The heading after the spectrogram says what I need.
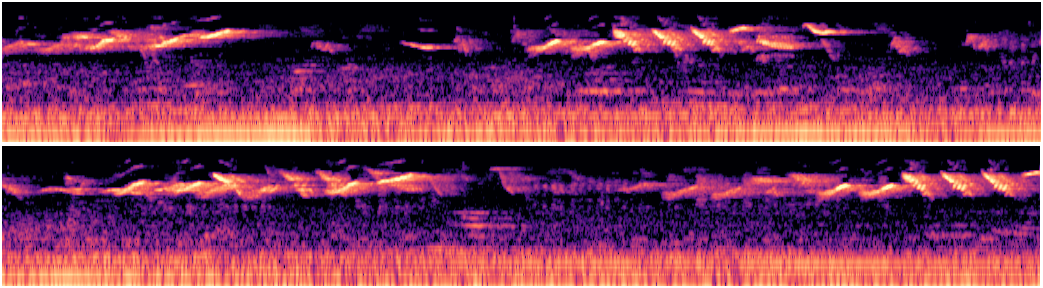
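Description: A rusty-collared seedeater sings high, rapid twittering phrases of slurred and buzzy notes, each about a second long, repeated every two to three seconds over a faint low hum.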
